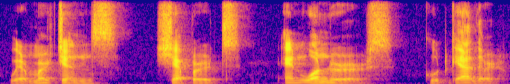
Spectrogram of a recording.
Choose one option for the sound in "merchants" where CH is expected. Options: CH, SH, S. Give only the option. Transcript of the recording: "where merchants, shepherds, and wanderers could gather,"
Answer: CH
